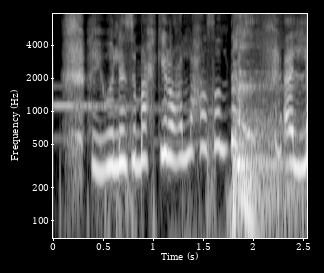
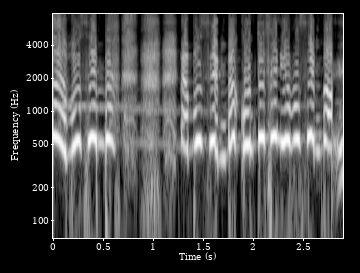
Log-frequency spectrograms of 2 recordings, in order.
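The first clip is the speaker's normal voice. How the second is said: high, urgent questioning; agitated wife, pitch raised; anxious calling; 7 semitones higher, faster than usual. Acted. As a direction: call to your husband in a worried rush. Wife confronts returning husband.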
